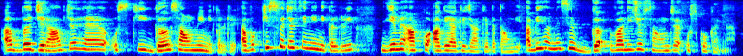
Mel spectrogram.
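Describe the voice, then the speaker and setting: A woman's voice: fairly high pitch, lively intonation, normal speed. A young woman teaching phonics, patiently sounding out letters and words one at a time. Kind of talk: slow teaching lecture.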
